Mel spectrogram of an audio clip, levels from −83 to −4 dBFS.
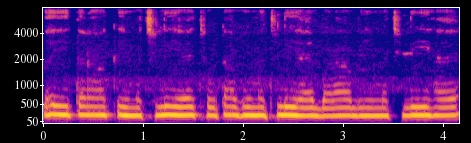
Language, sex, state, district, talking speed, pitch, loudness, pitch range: Hindi, female, Bihar, Purnia, 185 wpm, 210 Hz, -17 LUFS, 205-220 Hz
